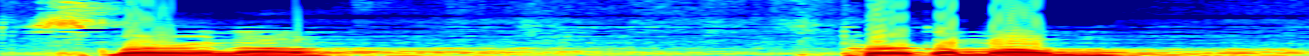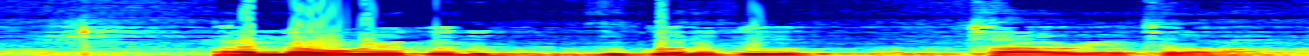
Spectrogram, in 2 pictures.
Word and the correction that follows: Thyatira: How you pronounce it? Yeah, the church of the T. Thyatira, yes, Thyatira, yes.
